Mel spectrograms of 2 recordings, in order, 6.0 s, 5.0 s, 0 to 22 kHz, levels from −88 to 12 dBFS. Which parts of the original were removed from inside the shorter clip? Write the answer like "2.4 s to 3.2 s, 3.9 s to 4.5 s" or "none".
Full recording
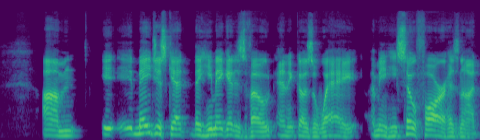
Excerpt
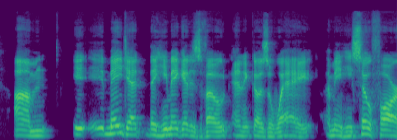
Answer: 1.9 s to 2.1 s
